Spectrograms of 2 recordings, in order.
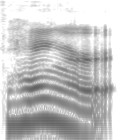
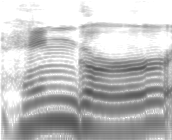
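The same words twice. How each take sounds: First: A nasal NG sound with no hard G. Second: A hard G follows the N sound. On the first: The speaker calls it right. "it's hanger" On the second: The speaker calls it wrong. "it's not hanger"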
